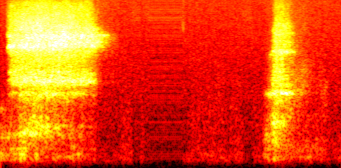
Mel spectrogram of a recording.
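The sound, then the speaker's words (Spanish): A long, loud breathy rush of air, a short pause, then a second shorter breath: a deep inhale through the nose followed by an exhale through the mouth during a guided breathing exercise. Clear, with no talking. “Entonces, quiero que todos cerremos nuestros ojos un segundo y vamos a respirar por la nariz y exhalamos por la boca tres veces, ¿ya?”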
